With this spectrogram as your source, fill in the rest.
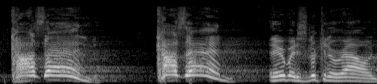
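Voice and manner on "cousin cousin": mock, very high, ragged scream with wild pitch swings. Telling about a man in the middle of an airport, retelling a scream. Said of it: "he starts screaming".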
